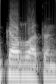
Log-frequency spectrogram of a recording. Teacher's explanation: کرتن، را موٹی پڑی جائے گی. خاسرہ، خا بھی موٹا پڑا جائے گا اور را بھی موٹی پڑی جائے گی.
